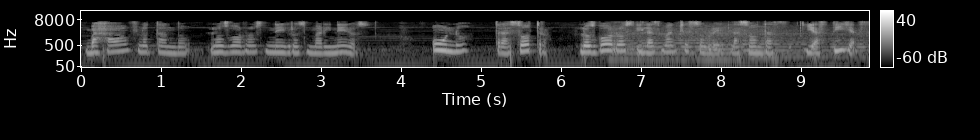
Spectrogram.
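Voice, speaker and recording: Young actress as woman war veteran, muffled, high-voiced. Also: steady tone, slow. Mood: mournful, haunted. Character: proud, wounded female war veteran recounting her memories. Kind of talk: radio drama monologue. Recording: muffled audio with music underneath.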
